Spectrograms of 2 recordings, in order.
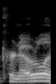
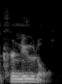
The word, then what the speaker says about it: Kernodle: There isn't a definitive pronunciation of his name because half the wrestlers would say Don Kernodle and the other half would say Don Kernoodle.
